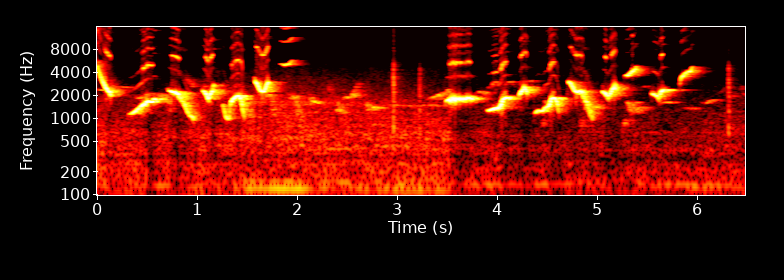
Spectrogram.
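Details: White-rumped shama (murai batu) song used as a lure to provoke other birds into singing and showing their repertoire: loud, varied slurred whistles and sweeping notes delivered rapidly, about three to four per second, in bursts with short pauses.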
